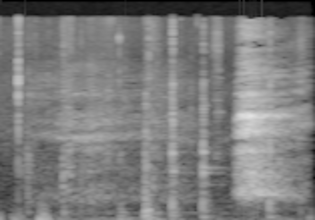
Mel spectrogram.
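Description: Handling noise: a few light knocks and rubbing as hands move over the rifle and the camera is shifted across the wooden bench, over a low rumble.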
